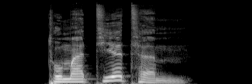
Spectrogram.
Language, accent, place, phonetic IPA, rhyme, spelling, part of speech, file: German, Germany, Berlin, [tomaˈtiːɐ̯təm], -iːɐ̯təm, tomatiertem, adjective, De-tomatiertem.ogg
- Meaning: strong dative masculine/neuter singular of tomatiert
